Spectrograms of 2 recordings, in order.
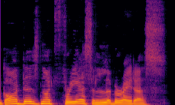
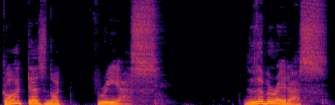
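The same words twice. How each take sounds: First: Said in the usual way. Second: Slow, spaced-out "God does not... free us... liberate us", each phrase set apart by long pauses; deliberate emphasis. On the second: Shown as a demonstration. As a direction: lean on "God" and let each verb land on its own.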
